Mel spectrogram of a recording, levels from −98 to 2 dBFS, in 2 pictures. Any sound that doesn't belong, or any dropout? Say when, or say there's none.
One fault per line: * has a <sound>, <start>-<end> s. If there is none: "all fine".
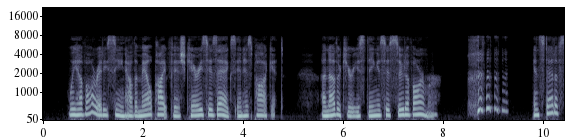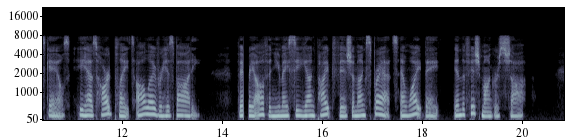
* has a laugh, 8.5-9.3 s
* has a dropout, 14.4-14.5 s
